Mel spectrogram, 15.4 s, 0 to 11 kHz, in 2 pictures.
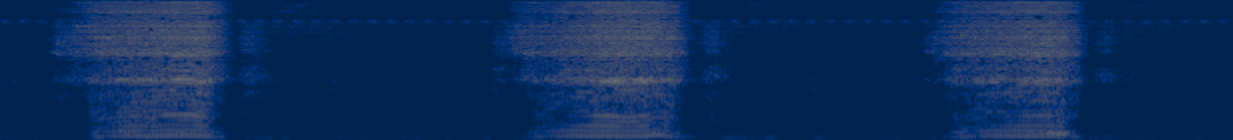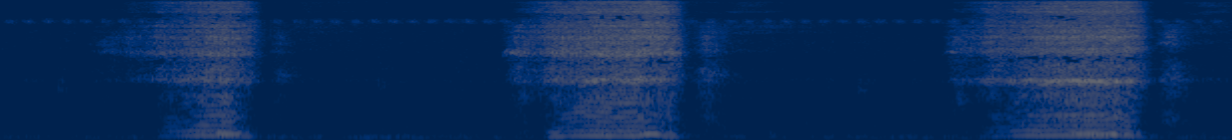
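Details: Heavy adult snoring during sleep, called "level 3" and very disturbing: six loud, rattling snores on the in-breath, about 22 breaths a minute, with quiet pauses between.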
